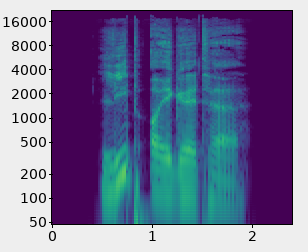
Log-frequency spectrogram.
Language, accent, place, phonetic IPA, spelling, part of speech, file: German, Germany, Berlin, [ˈliːpˌʔɔɪ̯ɡl̩tə], liebäugelte, verb, De-liebäugelte.ogg
- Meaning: inflection of liebäugeln: 1. first/third-person singular preterite 2. first/third-person singular subjunctive II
